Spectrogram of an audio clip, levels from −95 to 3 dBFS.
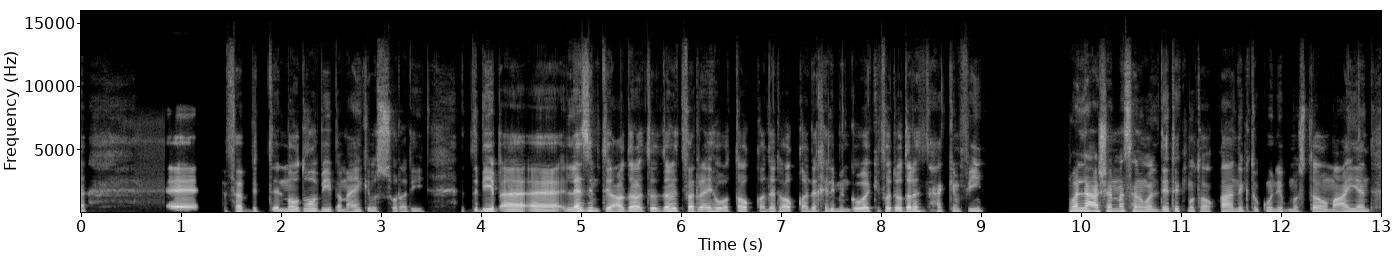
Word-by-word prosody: آآ، - - -4 1.4
فبت 130 0 -5
الموضوع 140 +6 0
بيبقى 135 -6 -4
معاكِ 120 +1 -4
بالصورة 105 0 -5
دي. 105 +1 -12 0.5
بيبقى، 135 -2 +4
آآ، 125 -2 +3
لازم 175 +6 +4
ت - - -2 0.4
تقدري 145 +8 +3
تفرّقي 145 -1 0
هو 135 -1 +1
التوقع 125 +1 -2
ده 130 - -2
توقع 135 +3 -2
داخلي 145 +5 -4
من 145 -3 -7
جواكِ 135 +3 +1
فتقدري 135 +3 +2
تتحكمي 140 +2 -8
فيه، 155 +6 -5 0.9
والّا 180 +2 +6
عشان 165 0 +3
مثلًا 165 -2 -1
والدتِك 155 +3 -3
متوقعة 145 +2 -2
إنِك 140 -2 -6
تكوني 145 +3 -6
بمستوى 130 +2 -4
معين 150 +5 -1
140 Hz, 150 wpm, -23 LUFS, 125-155 Hz, 1.4 s, والّا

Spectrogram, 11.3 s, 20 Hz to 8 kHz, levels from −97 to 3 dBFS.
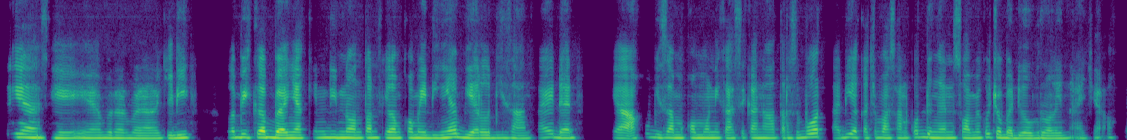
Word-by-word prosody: Iya 190 -3 +4
sih, 165 -2 -1 0.2
iya 160 - +1
bener 160 -1 0
bener. 150 -1 -2
Jadi 160 +2 +2 0.5
lebih 185 +1 +1
ke 190 - +8
banyakin 165 0 +4
di - - +3
nonton 170 0 +3
film 170 -1 +2
komedinya 170 +1 +2
biar 170 -4 +2
lebih 160 +1 -3
santai 165 +4 -5
dan 160 -1 +1 0.4
ya 155 -2 +2
aku 165 +5 -18
bisa 175 -1 -1
mengkomunikasikan 165 0 -1
hal 160 - -2
tersebut. 180 +7 -1
Tadi 175 +5 -4
ya - - -3
kecemasanku 165 +1 -5
dengan 165 -2 +1
suamiku 170 +3 -2
coba 175 -4 +1
diobrolin 150 0 -3
aja. 175 +1 -12
Oke 180 +1 -23
165 Hz, 170 wpm, -22 LUFS, 160-175 Hz, 0.5 s, ke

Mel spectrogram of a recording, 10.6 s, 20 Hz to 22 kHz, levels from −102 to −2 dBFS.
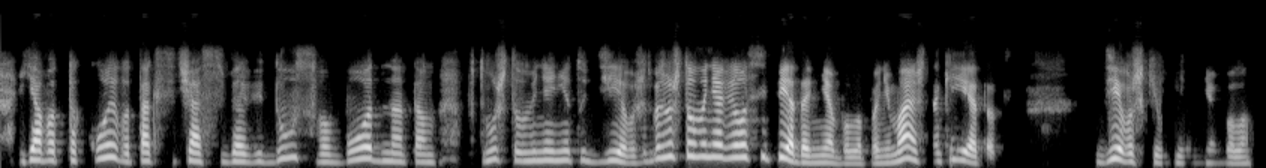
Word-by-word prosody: "Я 220 +4 +5
вот 215 0 -3
такой 245 +7 -1
вот, 185 -7 -7
так 205 0 +2
сейчас 195 +1 -1
себя 190 +1 -1
веду 190 - -7
свободно 195 - -2
там, 180 -1 -4 0.3
потому 215 +4 -7
что 210 -3 -5
у - - -4
меня 210 +1 -2
нету 215 0 -6
девушек". 190 -1 -3
"Потому 280 +5 +1
что 315 +1 +1
у - - +2
меня 295 -1 +4
велосипеда 285 - +4
не 165 0 -1
было", 145 0 -6
понимаешь? 205 - +4
Так 195 -1 -9
и 235 -2 -3
этот- - - +2 0.8
девушки 190 -2 +1
у 160 +1 -17
него 155 0 -14
не 150 -1 -14
было. 150 0 -7
200 Hz, 180 wpm, -26 LUFS, 175-245 Hz, 0.8 s, Я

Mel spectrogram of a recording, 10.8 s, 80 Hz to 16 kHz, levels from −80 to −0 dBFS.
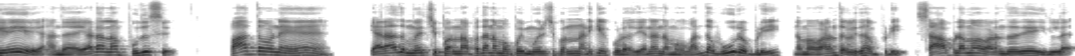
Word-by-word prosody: நமக்கு 155 - +4 0.5
அந்த 105 0 +2 0.2
எடம் 190 0 0
எல்லாம் 180 -1 -2
புதுசு. 185 +6 +2 0.7
பார்த்தவுனே 195 -7 0 0.8
யாராவது 165 +4 +2
முயற்சி 155 +2 0
பண்ணா, 130 -1 +2
அப்பதான் 150 +3 0
நம்ம 140 -2 0
போயி 135 -1 +2
முயற்சி 130 0 -1
பண்ணனும்னு 130 +1 -1
நெனைக்கவே 125 +3 -2
கூடாது. 105 -3 +1
ஏன்னா 130 +5 -2
நம்ம 110 -1 -1 0.2
வந்த 130 - 0 0.2
ஊர் 185 - +5
அப்டி, 110 +2 0 0.3
நம்ம 115 0 +1
வளர்ந்த 140 +7 0
விதம் 140 +4 +1
அப்டி. 205 - -3 0.3
சாப்டாம 150 0 +1
வளர்ந்ததே 130 +3 +1
இல்ல. 120 +2 +2
140 Hz, 155 wpm, -22 LUFS, 125-155 Hz, 0.8 s, ஊர்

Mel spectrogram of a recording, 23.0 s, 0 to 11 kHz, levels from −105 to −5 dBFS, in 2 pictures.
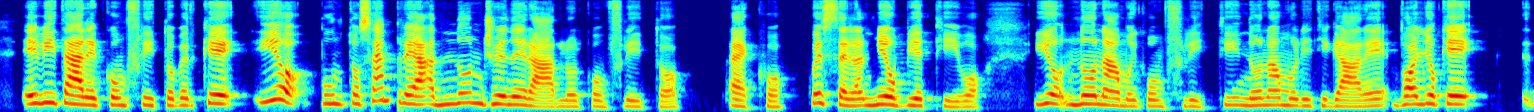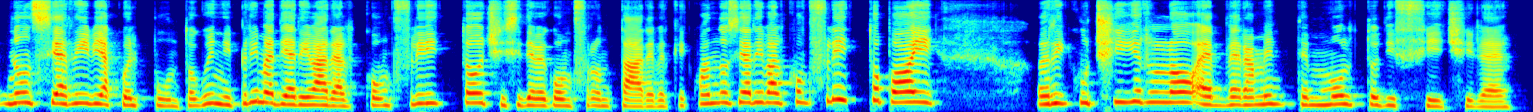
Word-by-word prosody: evitare 255 -2 +6
il 205 - -2
conflitto 215 -1 -3
perché 250 +4 +2
io 300 -3 +3
punto 255 -1 -2
sempre 325 -2 +1
a 235 0 +7
non 260 +5 0
generarlo 210 -9 +2
il 170 - -8
conflitto 170 -2 -9 0.3
ecco, 170 -4 -3
questo 275 -4 0
è - - +7
la 195 - +1
il 205 - -2
mio 230 +2 +5
obiettivo 200 -6 -3 0.4
io 255 0 +1
non 245 +2 +2
amo 200 -3 +3
i 180 - -6
conflitti, 180 +2 -8
non 210 +1 -1
amo 215 -1 0
litigare, 190 -1 -1
voglio 240 +3 +3
che, 240 -1 +3 0.2
uhm, - - -16
non 285 +2 0
si 275 0 +2
arrivi 260 0 +1
a 240 - 0
quel 215 -4 -3
punto, 195 -1 -7
quindi 245 -2 -2
prima 295 +2 0
di 245 - 0
arrivare 225 -2 +3
al 185 0 -2
conflitto 265 +7 -3
ci 265 -6 -7
si 215 +2 -5
deve 200 -1 0
confrontare 190 -3 -3
perché 180 +3 -11
quando 270 +3 -3
si 295 - -3
arriva 295 0 +2
al 285 0 0
conflitto 355 +5 -2
poi 305 -3 +4 0.8
ricucirlo 300 +4 +1
è 235 -2 +3
veramente 230 +2 -3
molto 235 +1 -1
difficile. 170 -5 -6
230 Hz, 150 wpm, -23 LUFS, 200-265 Hz, 0.8 s, a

